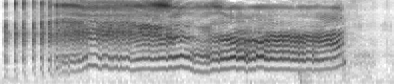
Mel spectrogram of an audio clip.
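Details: Bingo, a pet otter whose voice is higher than aquarium otters', gives a quick run of clipped chirps, then one sustained shrill squeal of about three seconds that wobbles slightly in pitch before cutting off.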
